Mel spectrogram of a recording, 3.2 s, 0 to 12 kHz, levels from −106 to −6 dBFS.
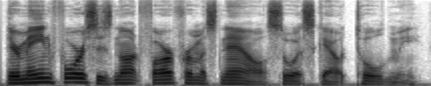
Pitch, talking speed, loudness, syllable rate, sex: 110 Hz, 280 wpm, -17 LUFS, 5.2 syllables/s, male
